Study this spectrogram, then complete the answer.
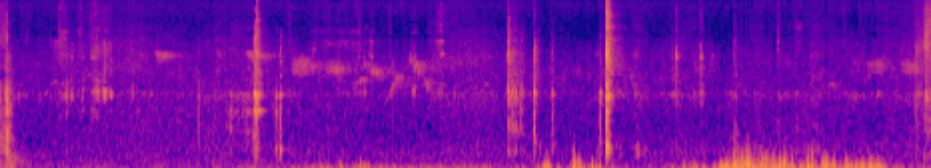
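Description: Small stones and twigs clatter and scrape on the ground.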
